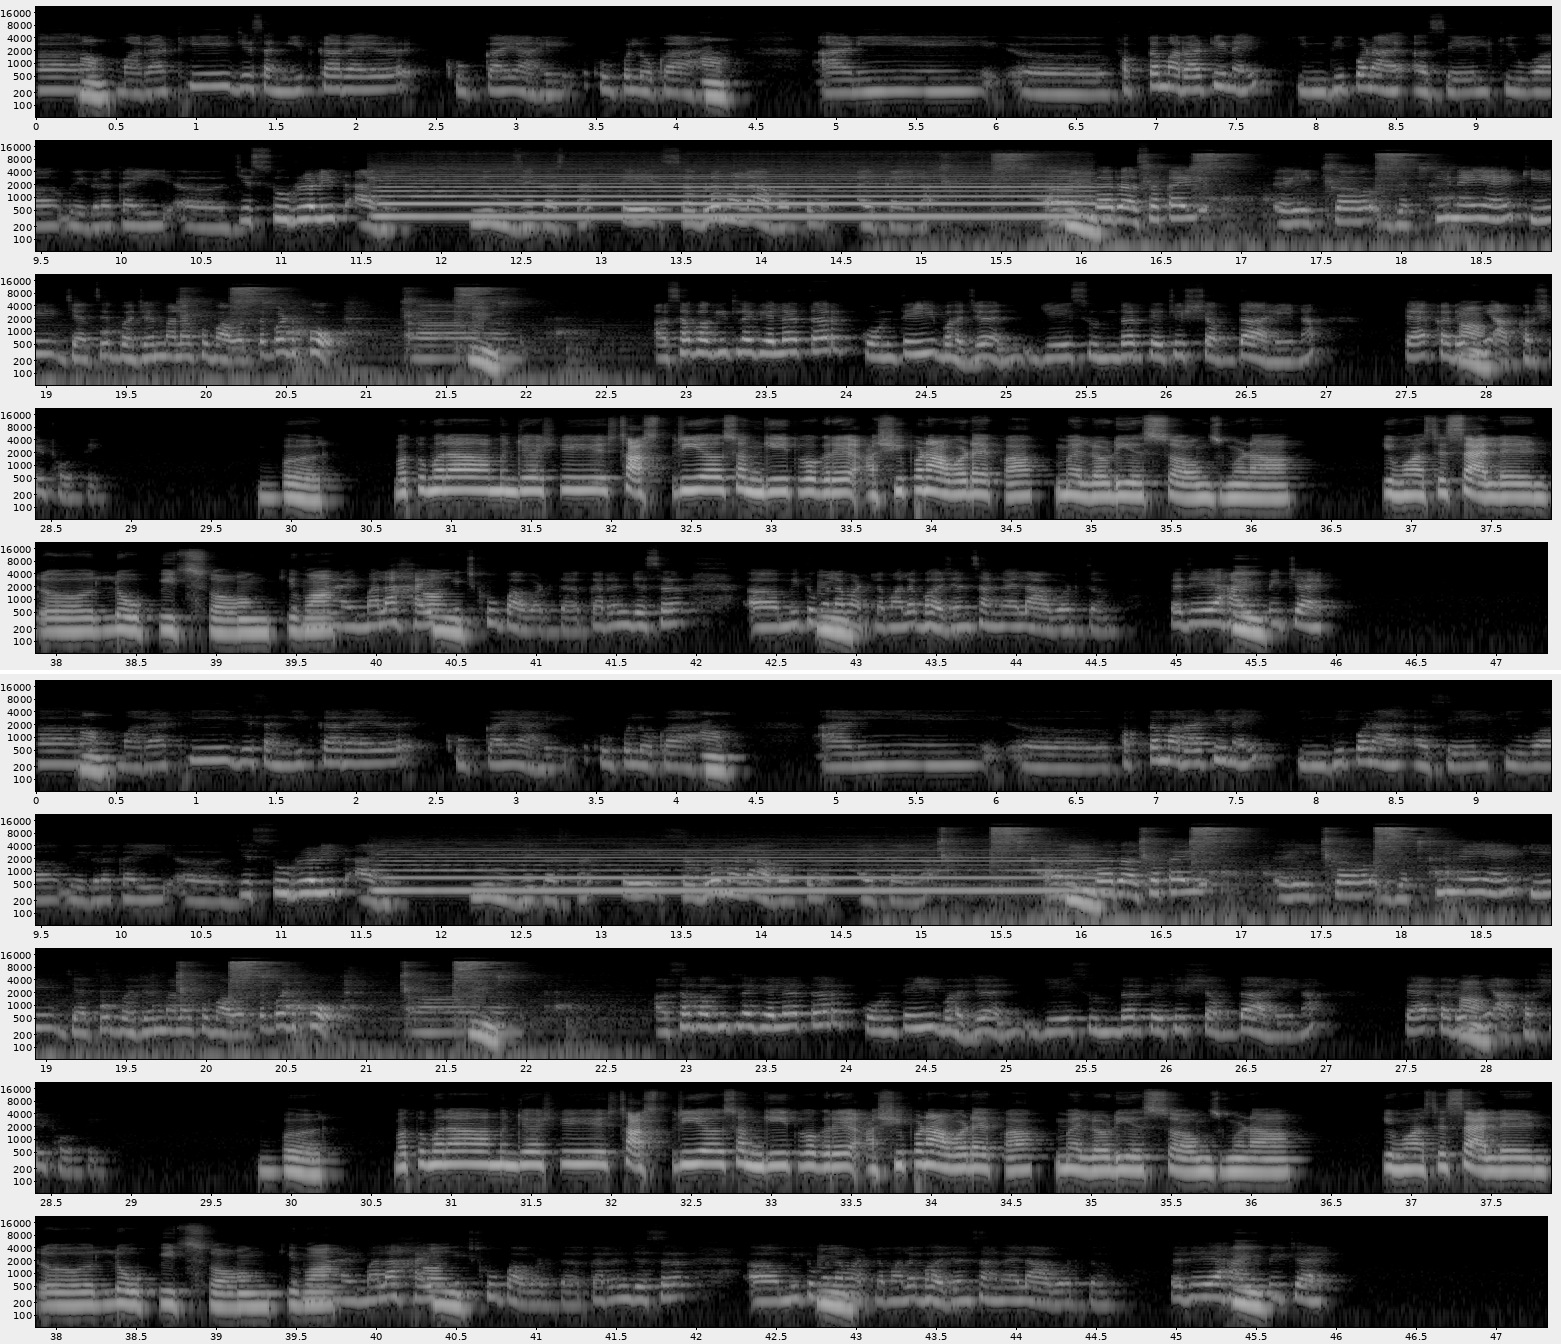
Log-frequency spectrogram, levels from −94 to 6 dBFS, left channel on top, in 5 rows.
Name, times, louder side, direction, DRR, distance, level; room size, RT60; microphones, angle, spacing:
voice 1, 0.0-2.3 2.6-4.2 4.9-11.8 12.2-15.1 15.7-16.8 17.2-20.9 21.2-22.0 22.8-26.9 27.5-28.6 39.5-44.6 45.0-45.9, left 2 dB, 70° left, 3.0 m, -41 dB
Wind instrument woodwind instrument, 11.5-16.2, left 5 dB, 40° left, 2.8 m, -35 dB
sound 1, 14.6-22.8, right 3 dB, 85° right, 6.0 m, -50 dB
voice 2, 29.8-30.2 30.6-36.2 36.8-39.7 40.3-40.5 42.7-43.0 45.3-45.5, left 2 dB, 15° left, 0.8 m, -33 dB
10.5 x 9.1 x 5.7 m
head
